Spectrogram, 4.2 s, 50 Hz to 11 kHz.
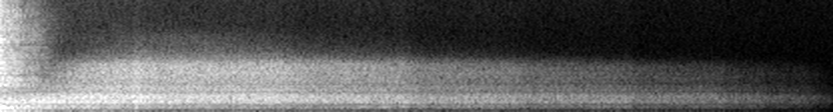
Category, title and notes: Instrument samples > Percussion
cheapgong fake 1
I have many alternative versions in my crash folder. A blendfile of low-pitched crashes, a gong and a ride with the intent to be used as an audible crash in rock/metal/jazz music. Version 1 is almost unusable, except if you build sounds. tags: crash China gong fake artificial synthetic unnatural contrived metal metallic brass bronze cymbals sinocymbal Sinocymbal crashgong gongcrash fakery drum drums Sabian Soultone Stagg Zildjian Zultan low-pitched Meinl smash metallic Istanbul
